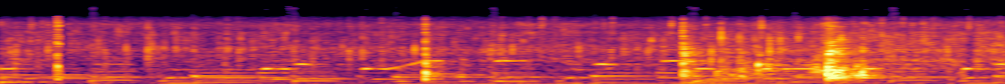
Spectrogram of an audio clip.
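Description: Chicken and onion frying together in a pan for Kashmiri chicken kanti, a steady sizzle with occasional scrape and clatter of stirring, close and continuous with no talking.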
